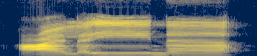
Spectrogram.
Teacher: आइन को हलक के दरमियान से अदा करेंगे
